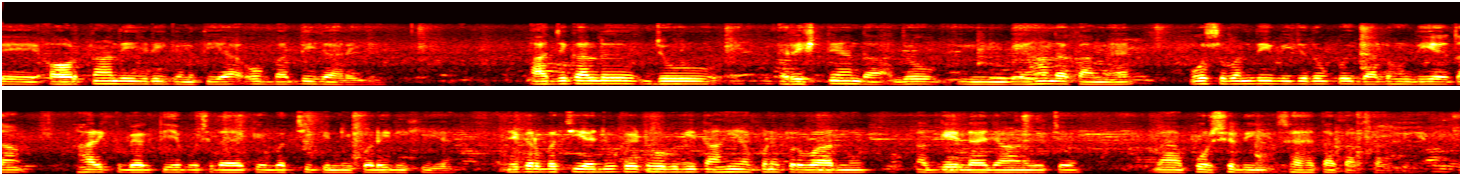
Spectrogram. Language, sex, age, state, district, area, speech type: Punjabi, male, 45-60, Punjab, Mohali, rural, spontaneous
